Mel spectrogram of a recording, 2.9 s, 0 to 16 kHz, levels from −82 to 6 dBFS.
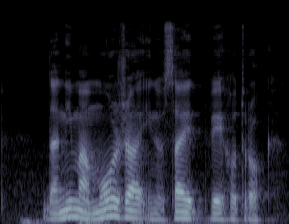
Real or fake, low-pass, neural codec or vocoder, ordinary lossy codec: real; 10.8 kHz; none; none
